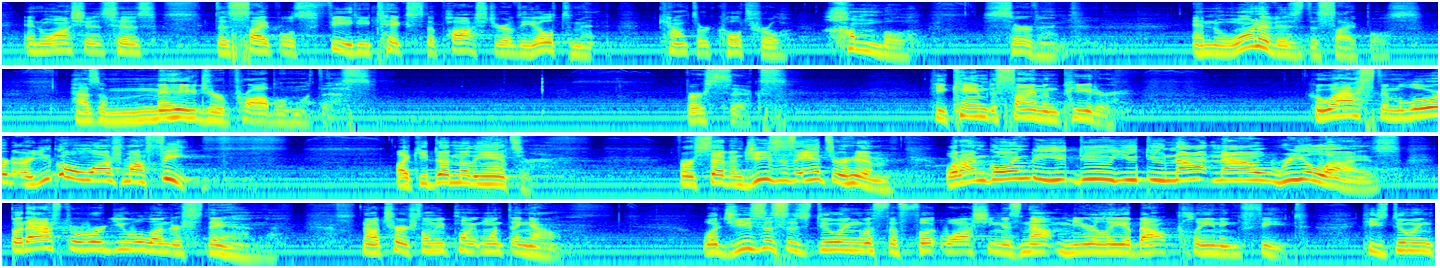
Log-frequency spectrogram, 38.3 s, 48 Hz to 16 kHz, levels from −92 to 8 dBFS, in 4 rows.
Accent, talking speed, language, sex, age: American, 150 wpm, English, male, 30-49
